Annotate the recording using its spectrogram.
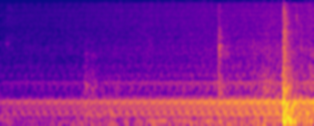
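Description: Soft background music of sustained, held chords, growing slowly louder, with a brief sharp noise near the end.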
